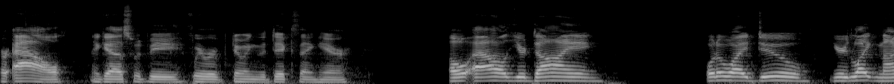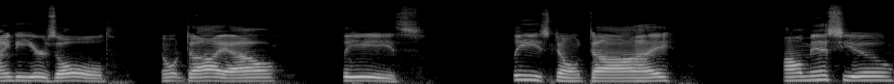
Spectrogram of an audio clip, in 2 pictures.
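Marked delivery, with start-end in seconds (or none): 4.5-17.9 slow, drawn-out pleading, each line dragged. Mocking a film scene where Batman begs dying Alfred: mock George Clooney pleading. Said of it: "George talking to, to dying Alfred".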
